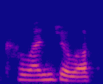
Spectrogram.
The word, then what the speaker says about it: calendula: And so some of the favorite plants and herbs that you mentioned was turmeric, cayenne pepper, and calendula flowers. Did I say that right? – Mm-hmm. Yes, you did. Calendula.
